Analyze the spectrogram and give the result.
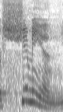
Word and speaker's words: Simeon: Now, the second of Jacob's sons was named Simeon. Or Shimeon, you would pronounce it, which means hearing.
